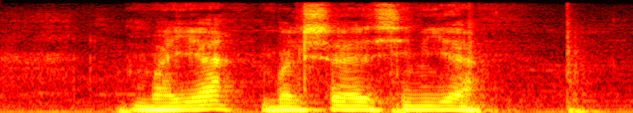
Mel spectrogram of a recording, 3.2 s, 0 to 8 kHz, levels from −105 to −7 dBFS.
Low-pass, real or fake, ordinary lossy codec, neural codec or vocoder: 7.2 kHz; real; AAC, 48 kbps; none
